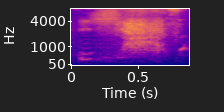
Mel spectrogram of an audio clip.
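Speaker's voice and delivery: breathy whispered yes; a secret little yes. Retold or imitated. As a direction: hiss it under your breath in triumph. Whispered private celebration.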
